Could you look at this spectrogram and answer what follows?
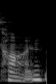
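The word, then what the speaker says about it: HONNE: Well, I wanted to look up how to pronounce the group because I wasn't sure because it's H-O-N-N-E, all caps. I was like, well, I'm not sure. So we looked it up and it's pronounced Han.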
